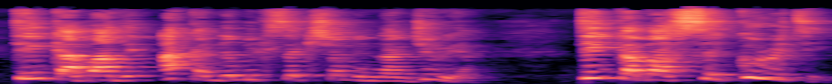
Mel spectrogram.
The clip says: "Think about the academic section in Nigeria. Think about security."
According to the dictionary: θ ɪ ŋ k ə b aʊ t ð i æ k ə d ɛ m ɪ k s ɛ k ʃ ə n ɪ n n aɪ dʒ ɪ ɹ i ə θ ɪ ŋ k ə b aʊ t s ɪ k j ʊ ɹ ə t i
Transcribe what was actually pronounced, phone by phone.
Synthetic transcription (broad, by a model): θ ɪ ŋ k ə b aʊ t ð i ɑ k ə d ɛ m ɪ k s ɛ k ʃ ə n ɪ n n aɪ dʒ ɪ ɹ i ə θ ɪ ŋ k ə b aʊ t s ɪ k j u ɹ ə t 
